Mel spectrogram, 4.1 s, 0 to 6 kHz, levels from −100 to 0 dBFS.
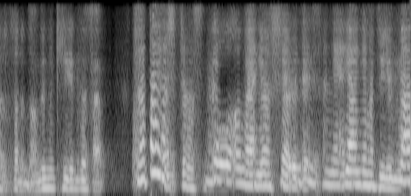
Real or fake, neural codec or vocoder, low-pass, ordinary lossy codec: fake; codec, 16 kHz, 0.5 kbps, FreqCodec, smaller model; 5.4 kHz; none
